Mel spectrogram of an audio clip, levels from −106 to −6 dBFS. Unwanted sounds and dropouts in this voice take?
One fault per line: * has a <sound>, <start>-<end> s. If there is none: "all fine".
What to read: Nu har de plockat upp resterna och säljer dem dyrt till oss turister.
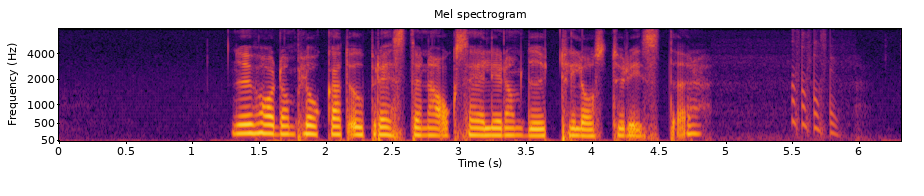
* has a chirp, 5.5-5.9 s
